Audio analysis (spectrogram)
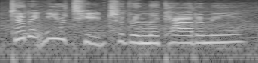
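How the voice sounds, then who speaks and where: An idealistic young noblewoman in an audio drama. Her voice is high and light, and she speaks with open earnestness. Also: unhurried, fairly bright tone, a little hiss or hum. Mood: coaxing, amused.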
